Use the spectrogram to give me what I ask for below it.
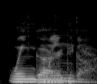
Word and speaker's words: Wingard: movie I just finished with him and he pronounces his name Wing Wingard winguard yeah so anyway so um anyway getting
